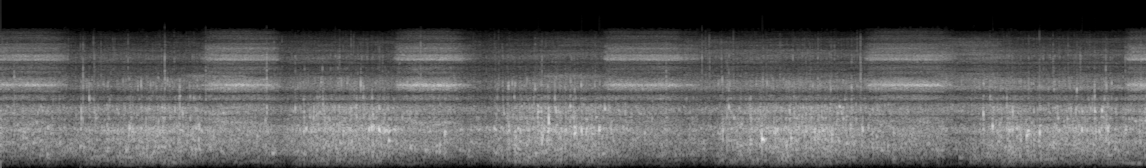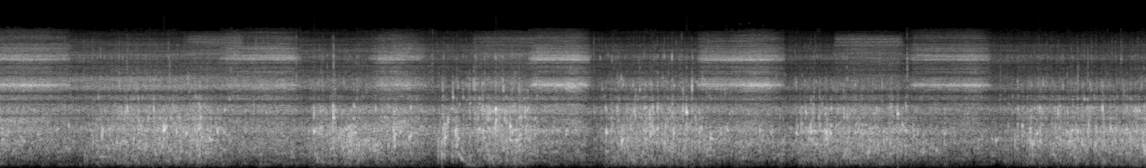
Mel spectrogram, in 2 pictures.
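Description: Scuba diver breathing through a regulator underwater: continuous bubbling and gurgling, with a short higher-pitched hiss recurring about every two and a half seconds.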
